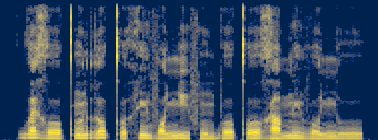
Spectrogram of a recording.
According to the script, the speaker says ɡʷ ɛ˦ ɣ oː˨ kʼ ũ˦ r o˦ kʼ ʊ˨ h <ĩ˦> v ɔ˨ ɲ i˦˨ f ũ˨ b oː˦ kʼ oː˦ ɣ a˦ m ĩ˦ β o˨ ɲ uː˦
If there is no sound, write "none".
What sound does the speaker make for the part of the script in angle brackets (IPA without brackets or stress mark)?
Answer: ĩ˦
